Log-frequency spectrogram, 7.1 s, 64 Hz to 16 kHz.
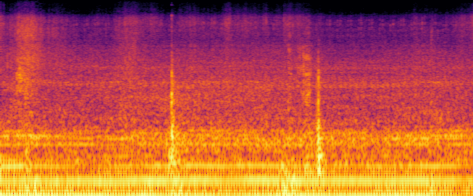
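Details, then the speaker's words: Seat Leon FR 2.0 TFSI idling steady and even, with no stumble, after a test drive; the cylinder 2 misfire persisted after a new coil and plugs and was fixed by replacing the faulty fuel injector. "obroty równo się trzymają silniczek chodzi równiuteńko"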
